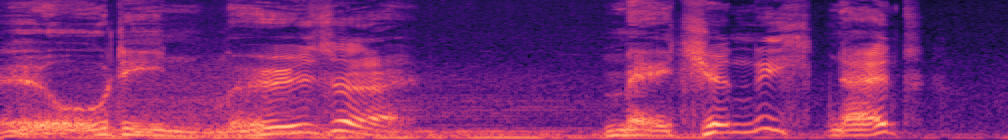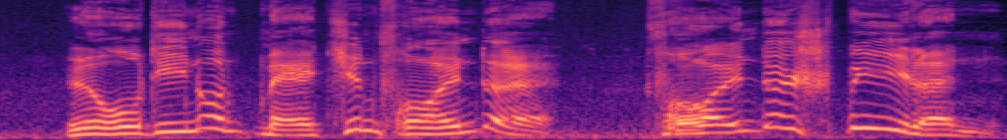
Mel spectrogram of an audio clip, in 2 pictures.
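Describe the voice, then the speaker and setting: Putting on a character voice, a man talks fairly high and very slowly, with long, frequent pauses. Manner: broken speech, talks about himself in third person.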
